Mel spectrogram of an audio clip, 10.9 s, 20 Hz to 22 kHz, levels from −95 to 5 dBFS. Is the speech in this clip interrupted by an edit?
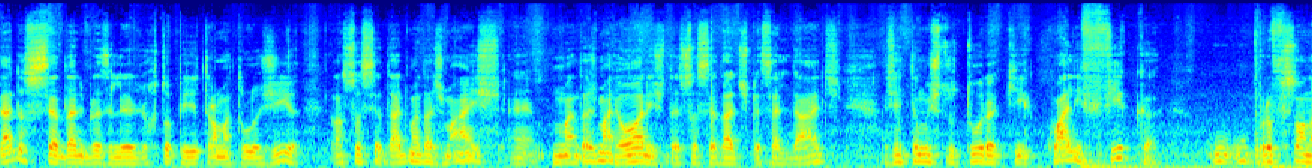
no; 0 cuts

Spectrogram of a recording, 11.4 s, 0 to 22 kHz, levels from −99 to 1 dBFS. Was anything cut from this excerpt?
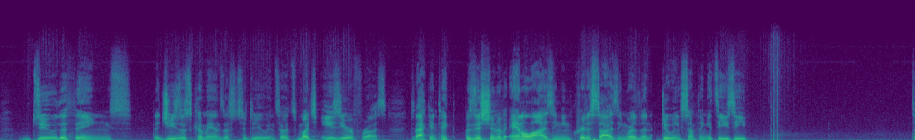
yes; 3 cuts; at 5.1 s, 5.6 s, 8.1 s

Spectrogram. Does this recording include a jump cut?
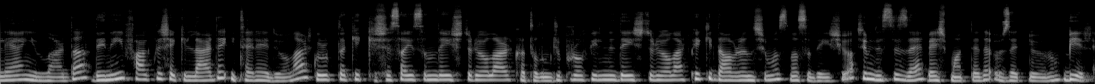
no; 0 cuts

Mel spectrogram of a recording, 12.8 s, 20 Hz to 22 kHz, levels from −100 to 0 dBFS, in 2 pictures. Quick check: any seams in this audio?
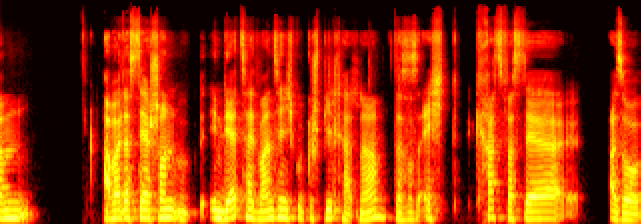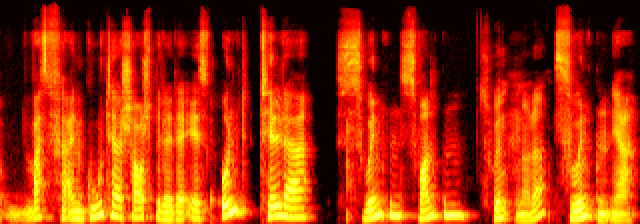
no; 0 cuts

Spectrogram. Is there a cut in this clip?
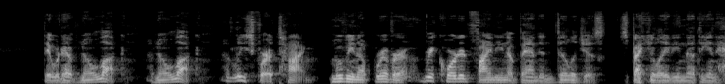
yes; 4 cuts; at 1.5 s, 3.2 s, 4.3 s, 6.1 s

